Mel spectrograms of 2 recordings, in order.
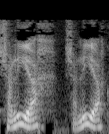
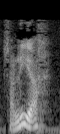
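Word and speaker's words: shaliach (שליח): que es shaliach, con el acento en la i, shaliach.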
